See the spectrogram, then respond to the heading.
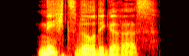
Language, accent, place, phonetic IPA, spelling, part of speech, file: German, Germany, Berlin, [ˈnɪçt͡sˌvʏʁdɪɡəʁəs], nichtswürdigeres, adjective, De-nichtswürdigeres.ogg
- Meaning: strong/mixed nominative/accusative neuter singular comparative degree of nichtswürdig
